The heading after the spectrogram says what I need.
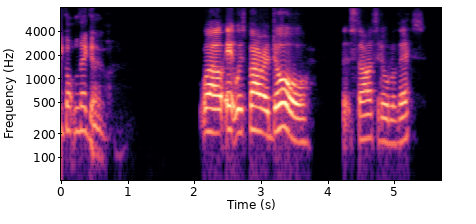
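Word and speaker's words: Barad-dûr: Well, it was Barrador that started all of this. Yeah, Did I pronounce it right?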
